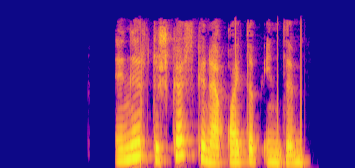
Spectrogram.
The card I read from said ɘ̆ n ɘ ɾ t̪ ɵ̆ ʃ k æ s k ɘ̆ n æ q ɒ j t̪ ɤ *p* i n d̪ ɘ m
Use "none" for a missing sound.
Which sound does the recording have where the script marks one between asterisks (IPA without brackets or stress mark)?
p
